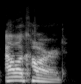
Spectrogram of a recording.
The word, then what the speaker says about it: Alucard: Okay, so your band, Steven Tyler, Eddie Van Halen, Joe Satriani, Rick Savage, Peter Criss, Arsenio Hall, and you're called Aculard. No, am I saying that right? – Alucard. – Alucard, sorry. Alucard. Dracula backwards.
